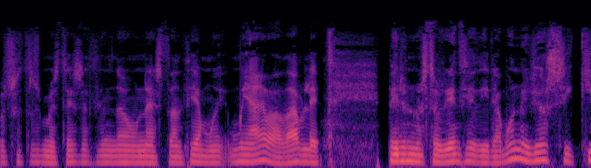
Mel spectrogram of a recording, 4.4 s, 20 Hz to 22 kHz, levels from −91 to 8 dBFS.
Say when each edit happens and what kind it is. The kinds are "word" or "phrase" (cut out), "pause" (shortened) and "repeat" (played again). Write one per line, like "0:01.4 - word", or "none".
none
